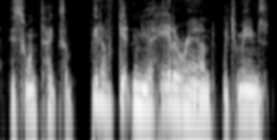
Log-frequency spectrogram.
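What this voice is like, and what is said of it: Put-on accent, hard to follow. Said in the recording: “I'm finding the accent hard to... My voice is going and I'm struggling with it a bit myself.”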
